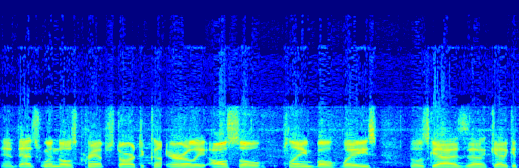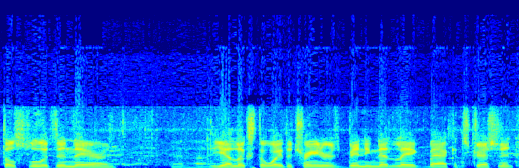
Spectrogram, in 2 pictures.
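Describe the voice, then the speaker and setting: An American man giving explanatory, measured football analysis as a radio color commentator. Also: medium pitch, little pitch movement, low-quality recording. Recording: radio broadcast with faint background noise.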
